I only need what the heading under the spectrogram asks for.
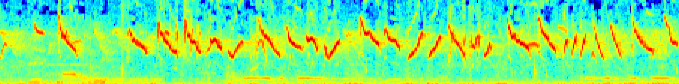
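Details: Oriental white-eye lure call meant to gather wild birds: a long fast series of high, thin, sweeping chirps, each bending up and down, pouring out nearly without break, with a faint lower whistle now and then.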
